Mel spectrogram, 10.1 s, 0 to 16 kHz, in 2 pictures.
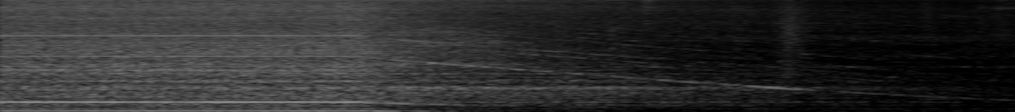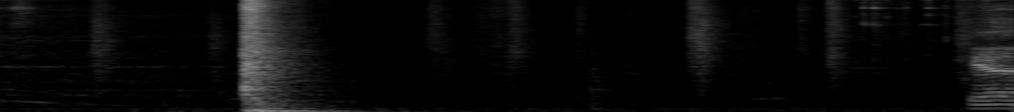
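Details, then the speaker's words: Mercedes G500 G-Wagen, M113 V8, cold start with engine covers on, after fixing a crying/sighing noise first suspected as the power steering pump: loud vacuum-cleaner-like whoosh, then a falling whine as the secondary air pump winds down; normal. "cleaner sound is the air pump"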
